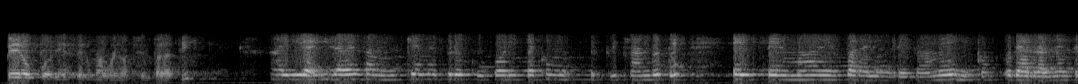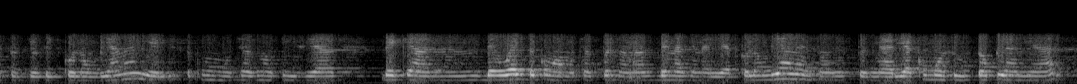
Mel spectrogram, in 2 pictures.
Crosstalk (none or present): none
